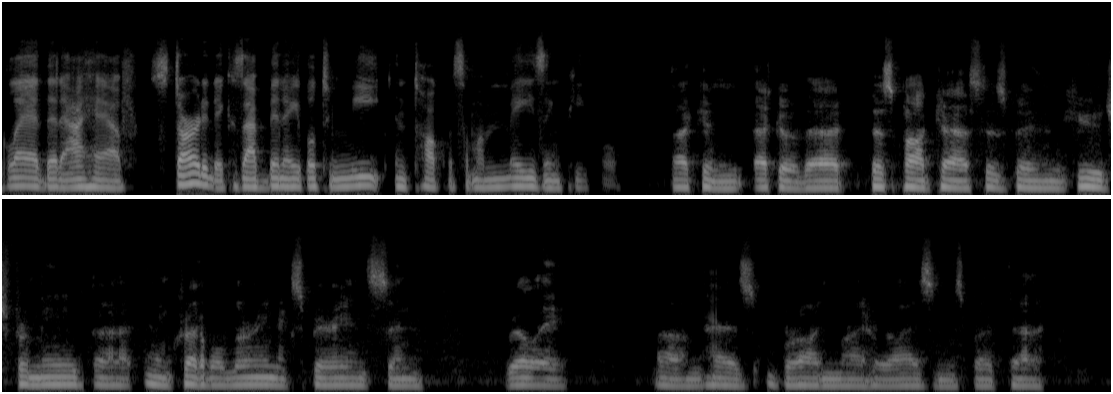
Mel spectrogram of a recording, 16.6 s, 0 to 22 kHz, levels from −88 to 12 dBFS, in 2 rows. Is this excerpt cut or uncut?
cut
